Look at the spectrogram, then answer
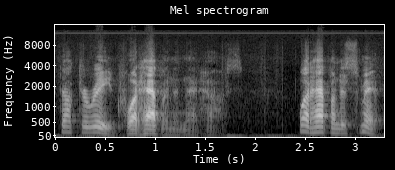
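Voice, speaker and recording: A man's voice: medium pitch, wildly swooping pitch, normal speed, fairly bright tone, lo-fi sound. An actor in a 1940s radio drama playing an insistent man demanding answers. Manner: demanding, emphatic questions.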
